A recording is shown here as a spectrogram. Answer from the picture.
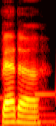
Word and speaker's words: better: So, bettera, better. Yeah. And remember, in standard British English, we don't really pronounce that R sound at the end.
